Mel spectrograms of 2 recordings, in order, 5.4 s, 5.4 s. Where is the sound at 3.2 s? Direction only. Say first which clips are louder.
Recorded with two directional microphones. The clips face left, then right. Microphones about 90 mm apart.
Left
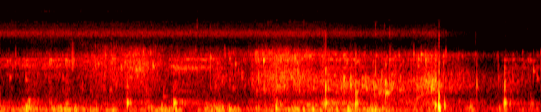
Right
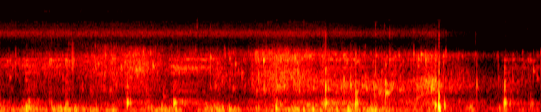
Even; 15° left (ahead or behind).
